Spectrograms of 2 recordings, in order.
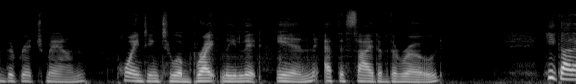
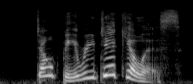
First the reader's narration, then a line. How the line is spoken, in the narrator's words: cried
